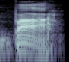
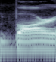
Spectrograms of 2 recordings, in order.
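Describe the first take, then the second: First: It is said in a Boston accent. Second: It is said in a New York accent. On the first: "you say ba over in Boston" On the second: "if you say bar in New York"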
